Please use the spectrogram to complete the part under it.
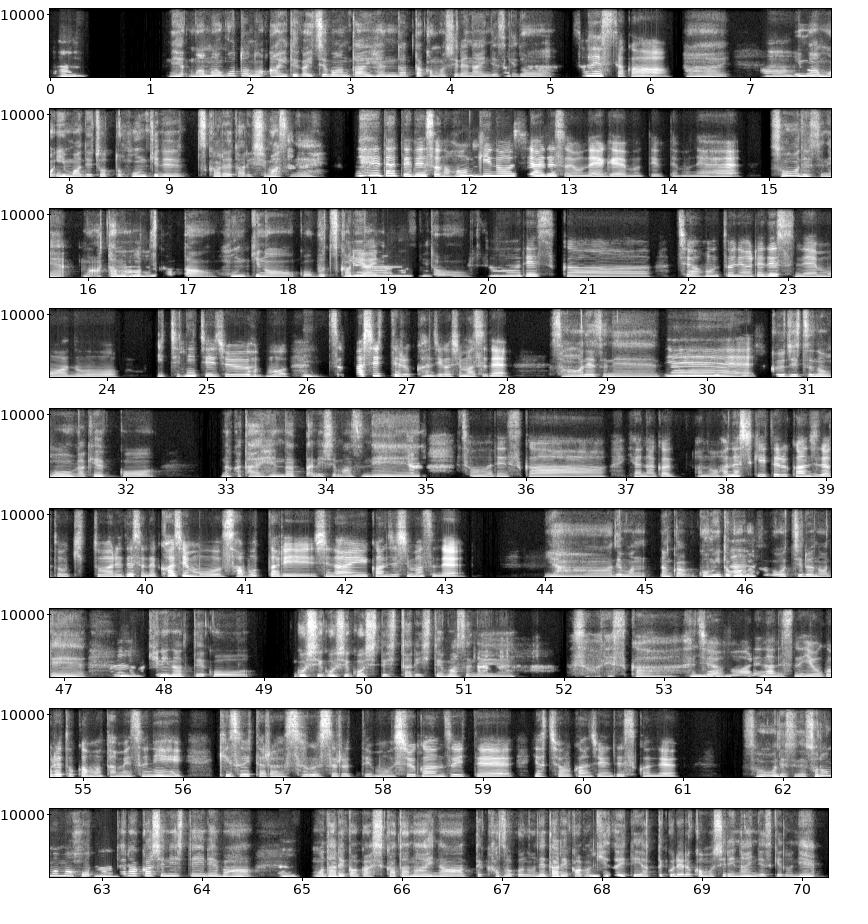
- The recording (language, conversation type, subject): Japanese, advice, どうすればエネルギーとやる気を取り戻せますか？
- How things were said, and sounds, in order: unintelligible speech; other background noise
